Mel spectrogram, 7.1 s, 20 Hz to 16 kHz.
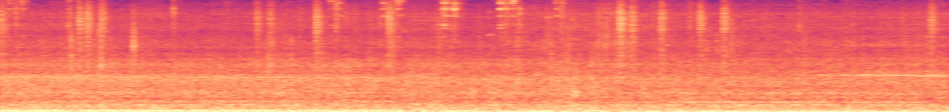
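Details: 2001 Jeep TJ: faint thin whine riding above the engine rumble, rising toward the end, starting randomly and correlated to RPM; source not pinned down.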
